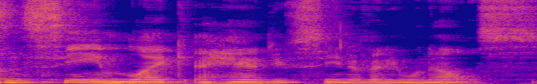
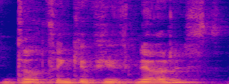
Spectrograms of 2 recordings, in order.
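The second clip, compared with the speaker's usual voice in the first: usual speaking voice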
